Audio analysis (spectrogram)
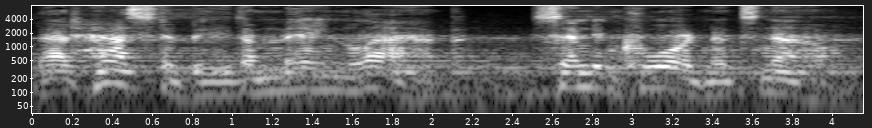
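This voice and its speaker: An actor playing a decisive, businesslike spy chief briefing an agent in a video game. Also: male voice, on the low side, expressive, slow pace, big-room sound, over music. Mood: brisk, urgent. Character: gruff, brisk male spy chief giving mission briefings. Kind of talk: video game cutscene acting.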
